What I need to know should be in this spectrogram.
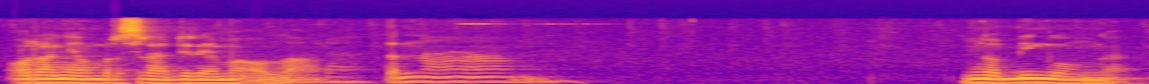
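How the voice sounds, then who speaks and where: A man's voice: mid-range voice, measured pace, creaky. A man giving a casual religious lecture as a pesantren teacher, asking his listeners questions and answering them in a colloquial way. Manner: colloquial, call-and-response questions. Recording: dull lo-fi lecture recording.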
